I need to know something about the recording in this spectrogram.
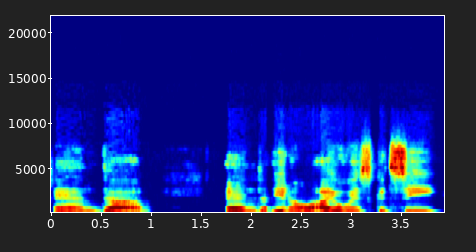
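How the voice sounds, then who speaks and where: A man, telling a personal story in a reflective way with many pauses. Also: medium pitch, vocal fry, warm tone, no echo, muffled recording. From Cuba. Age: 50s.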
